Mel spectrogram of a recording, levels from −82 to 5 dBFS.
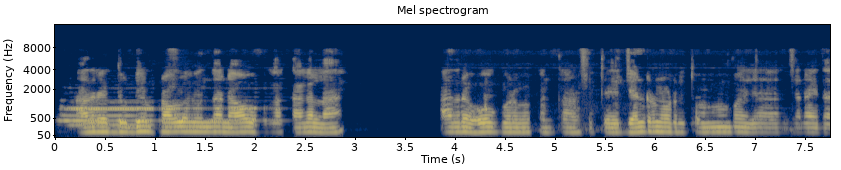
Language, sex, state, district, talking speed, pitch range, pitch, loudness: Kannada, male, Karnataka, Bijapur, 115 wpm, 115-125 Hz, 120 Hz, -20 LUFS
